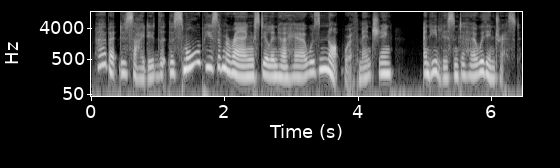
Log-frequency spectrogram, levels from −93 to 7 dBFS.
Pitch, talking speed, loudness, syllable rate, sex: 200 Hz, 215 wpm, -16 LUFS, 6.0 syllables/s, female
